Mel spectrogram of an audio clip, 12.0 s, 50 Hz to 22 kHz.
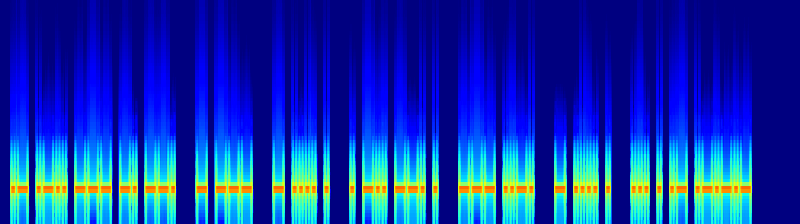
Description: Morse code, heard as a keyed tone, about 25 wpm, 700 Hz. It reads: ALONG TO THE EDGE OF THE SEA.
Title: Sentences from Top 1300 Words 25wpm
